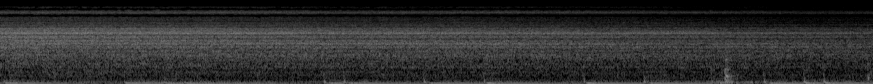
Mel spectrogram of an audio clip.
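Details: Autoclave sterilizing pen-style tattoo machine grips, power cut and deflate valve pulled: loud, steady high steam hiss from the open valve, easing slightly as pressure drops at about 26 minutes; normal depressurization venting.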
